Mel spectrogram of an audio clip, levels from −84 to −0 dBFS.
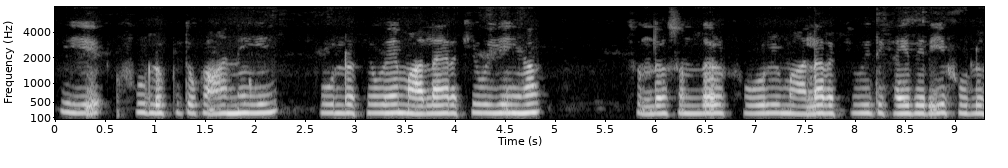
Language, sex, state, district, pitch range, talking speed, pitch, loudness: Hindi, female, Goa, North and South Goa, 210-225 Hz, 170 wpm, 215 Hz, -18 LUFS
